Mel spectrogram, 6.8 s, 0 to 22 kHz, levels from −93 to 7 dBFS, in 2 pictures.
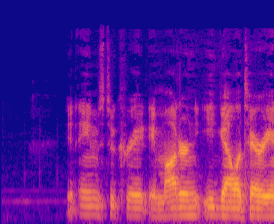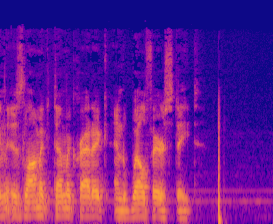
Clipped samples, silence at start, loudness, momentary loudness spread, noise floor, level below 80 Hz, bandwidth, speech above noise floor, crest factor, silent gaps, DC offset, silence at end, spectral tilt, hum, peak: under 0.1%; 0.85 s; -18 LUFS; 12 LU; -60 dBFS; -44 dBFS; 14.5 kHz; 42 dB; 16 dB; none; under 0.1%; 0.65 s; -5 dB/octave; none; -2 dBFS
